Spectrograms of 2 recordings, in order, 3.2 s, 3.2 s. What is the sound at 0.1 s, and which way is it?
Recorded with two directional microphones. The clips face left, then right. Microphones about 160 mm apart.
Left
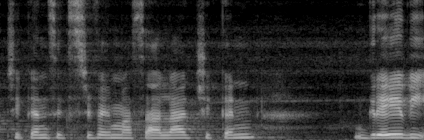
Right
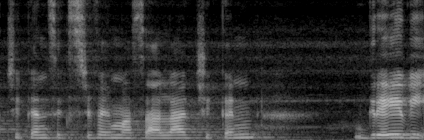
A woman's voice, 25° left (ahead or behind).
